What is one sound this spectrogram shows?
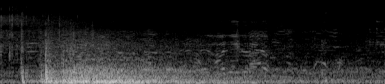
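A firework bursts overhead with a loud boom that rumbles away.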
